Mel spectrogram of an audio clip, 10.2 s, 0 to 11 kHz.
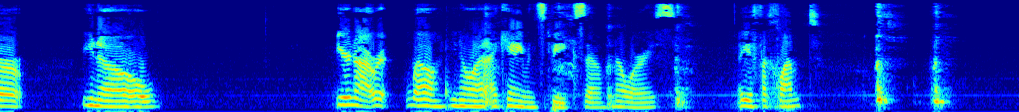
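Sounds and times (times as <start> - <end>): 
speech: 0.0 - 1.6, 3.4 - 9.5
person coughing: 5.6 - 7.0, 8.7 - 9.7.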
